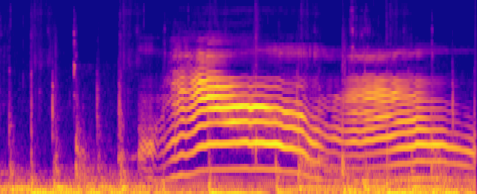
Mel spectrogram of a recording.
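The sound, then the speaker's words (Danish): Loud, drawn-out cat wailing from several cats sitting together, with long rising and falling yowls that overlap, sustained over a low rumbling background. “De sad alle sammen og jamrede højt.”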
